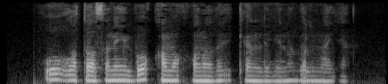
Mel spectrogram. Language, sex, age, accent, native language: Uzbek, male, 25-34, Navoiy, Uzbek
